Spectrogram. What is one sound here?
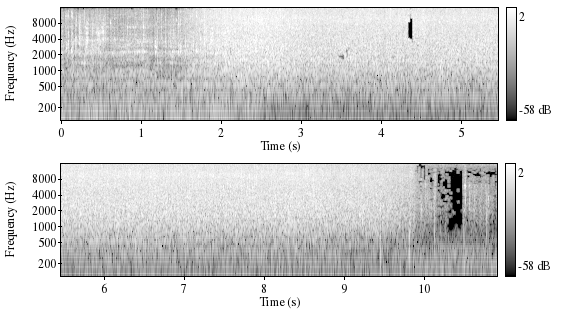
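Water pours down steadily in a loud rushing stream.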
